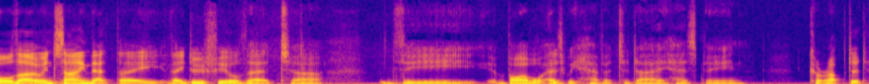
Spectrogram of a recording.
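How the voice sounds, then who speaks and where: A man with an Australian accent at a very slow pace, with ordinary pitch variation. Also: medium pitch for a man. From Sydney, Australia. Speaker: interfaith ministry worker. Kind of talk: interview. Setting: studio.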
